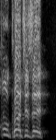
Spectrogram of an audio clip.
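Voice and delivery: building live play-by-play; esports caster. Acted. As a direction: call the clutch as it happens.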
